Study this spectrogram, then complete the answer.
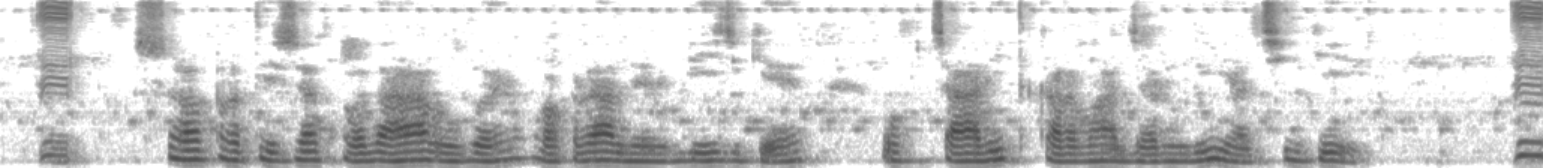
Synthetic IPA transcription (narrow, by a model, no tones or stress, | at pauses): səpɾət̪is̬ət̪wəd̪ɦauɡəokɾalelbid͡ʒke | ṵpt͡ʃaɾit̪kəɾbad͡ʒəɾuɾiət͡ʃʰiki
